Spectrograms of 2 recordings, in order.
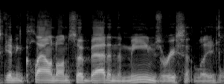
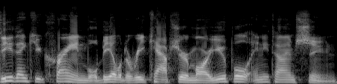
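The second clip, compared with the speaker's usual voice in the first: ordinary talk, nothing marked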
